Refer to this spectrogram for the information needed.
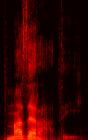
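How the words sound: It is said the Italian way, rolled R. The speaker calls it right. "you have that rolled R"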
